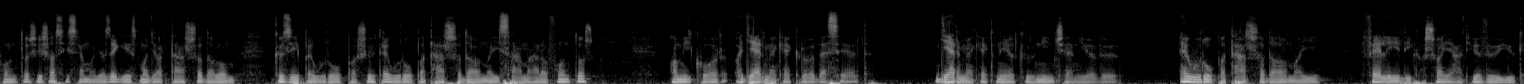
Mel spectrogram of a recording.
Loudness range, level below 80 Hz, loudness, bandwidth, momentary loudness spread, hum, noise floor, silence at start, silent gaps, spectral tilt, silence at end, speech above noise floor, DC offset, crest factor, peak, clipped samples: 2 LU; -38 dBFS; -29 LUFS; 12 kHz; 9 LU; none; -60 dBFS; 0 s; none; -6 dB/octave; 0 s; 32 dB; under 0.1%; 20 dB; -8 dBFS; under 0.1%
